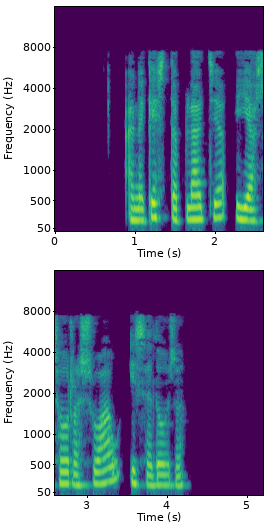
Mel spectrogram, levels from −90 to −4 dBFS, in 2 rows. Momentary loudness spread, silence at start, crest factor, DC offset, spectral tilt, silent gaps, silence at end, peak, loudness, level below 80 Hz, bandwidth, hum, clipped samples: 7 LU; 0.9 s; 18 dB; under 0.1%; -4.5 dB/octave; 2.18-2.24 s, 3.47-3.52 s; 1 s; -2 dBFS; -19 LUFS; -60 dBFS; 8 kHz; none; under 0.1%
